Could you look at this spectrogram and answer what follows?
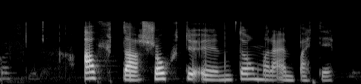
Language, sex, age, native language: Icelandic, female, 18-19, Icelandic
